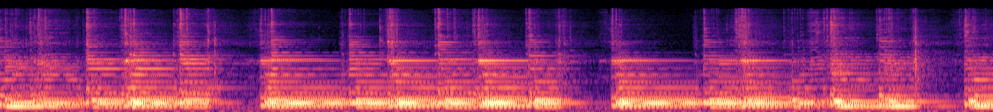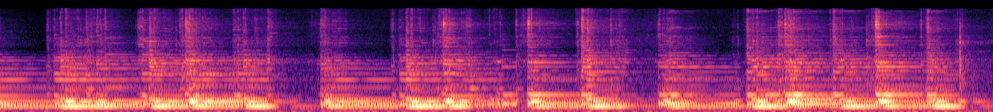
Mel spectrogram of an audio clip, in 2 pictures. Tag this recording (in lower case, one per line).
music
ukulele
